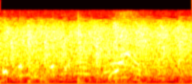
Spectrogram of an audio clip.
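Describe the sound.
A round of applause fills the room, a dense steady clatter of many hands clapping at once, with faint cheering voices mixed in throughout.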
